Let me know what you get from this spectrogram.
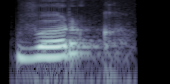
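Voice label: "вӧрк", Komi, female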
